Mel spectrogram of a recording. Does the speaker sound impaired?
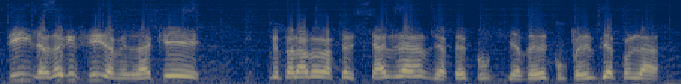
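Yes: Down syndrome; genetic, extra chromosome.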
